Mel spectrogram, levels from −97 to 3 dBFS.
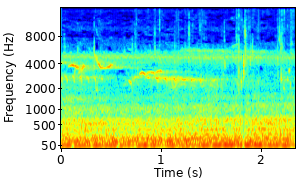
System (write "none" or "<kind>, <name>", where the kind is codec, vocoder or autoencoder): vocoder, BigVGAN v2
